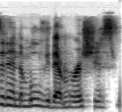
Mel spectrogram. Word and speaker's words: Mauritius: I read an article, or was it in the movie, that Mauritius rhymes with delicious?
